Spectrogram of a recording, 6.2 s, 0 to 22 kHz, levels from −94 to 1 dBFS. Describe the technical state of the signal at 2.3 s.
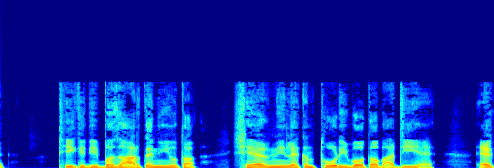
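At 2.3 s the speech carries plainly audible damage that runs through the whole clip, likely from MP3 compression. Nothing sounds above 11.3 kHz, and weak frequency detail flickers in and out between frames, giving a watery, swirling texture with chirpy s sounds and softened attacks, which fits a low bitrate of about 48 kbps. A simple low-pass filter would dull the treble just as evenly, but it would not cause that shifting, metallic swirl.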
